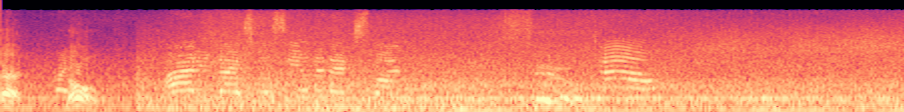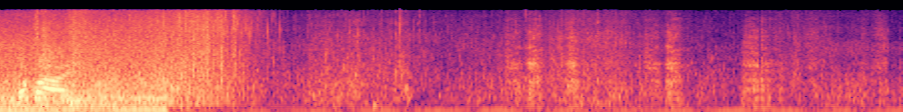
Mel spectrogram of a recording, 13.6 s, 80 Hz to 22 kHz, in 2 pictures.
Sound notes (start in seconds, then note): 6.1 water splashing; 10.6 pen scratching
